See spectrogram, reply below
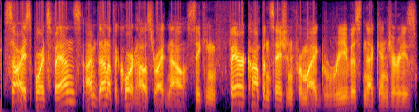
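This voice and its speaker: Breezy slick hustler, video game, glib showy manner, deep bright voice, dry close sound. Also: male voice, wildly swooping pitch, moderate pace, dry recording, full character voice, rough recording. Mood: breezy, smug. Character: breezy, slick man chasing an injury settlement. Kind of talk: video game character voice lines.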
